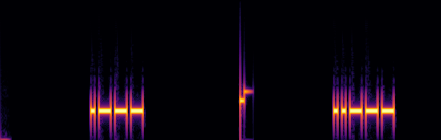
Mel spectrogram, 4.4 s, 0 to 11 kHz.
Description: Morse code, heard as a keyed tone, about 30 wpm, 700 Hz. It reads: J 2
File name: Single-Letter-Number-30wpm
